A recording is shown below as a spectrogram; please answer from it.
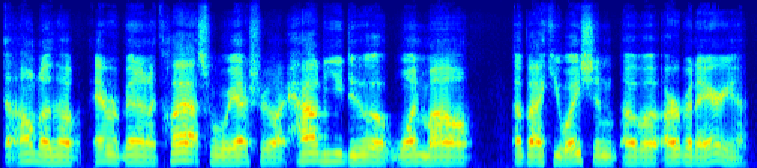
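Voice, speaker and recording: An American man recalls an incident as a fire battalion chief being interviewed. His voice is clean and a little high, with a fairly level melody. He talks in a plain, conversational way. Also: level tone, fast, fairly bright tone, smooth. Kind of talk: interview recollection.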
